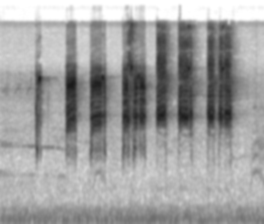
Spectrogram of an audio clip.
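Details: Black francolin call, offered as a loud voice to excite a kept francolin into calling and masti. A brief opening note, then six harsh, grating, buzzy bursts in a quick, uneven series over quiet background.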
